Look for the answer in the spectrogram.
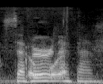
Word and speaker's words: Severn: How he said Severn, he said it properly. – Hi, this is Derry from EMF, and you're listening to Severn FM. – Severn FM.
